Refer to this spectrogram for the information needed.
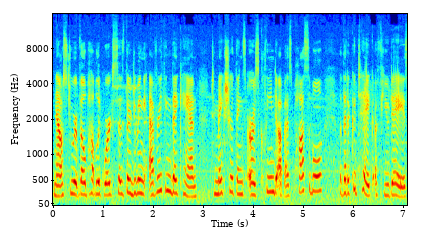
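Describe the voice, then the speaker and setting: A woman speaks at a high pitch and a fairly quick pace, with ordinary pitch variation. Noticeable background noise runs underneath. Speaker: TV news reporter. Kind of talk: live TV news report.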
